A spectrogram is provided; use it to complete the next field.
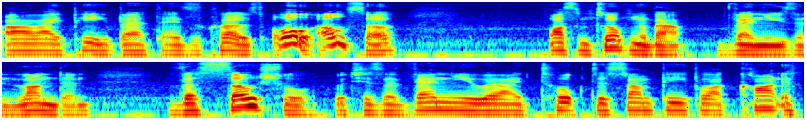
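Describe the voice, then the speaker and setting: A man with an English accent speaks at a moderate pace and medium pitch with ordinary pitch variation. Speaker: podcast host. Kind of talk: solo monologue. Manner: casual, rambling.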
